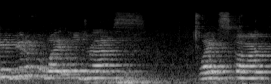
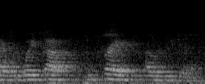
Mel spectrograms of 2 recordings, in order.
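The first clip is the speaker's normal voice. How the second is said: ordinary talk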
